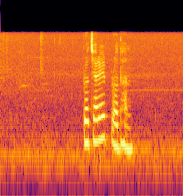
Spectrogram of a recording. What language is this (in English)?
Bangla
